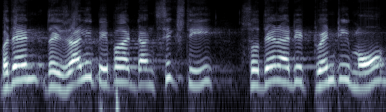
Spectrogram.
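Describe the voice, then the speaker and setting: A man talks with ordinary variation in pitch. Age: 60s. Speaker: doctor. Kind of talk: lecture.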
